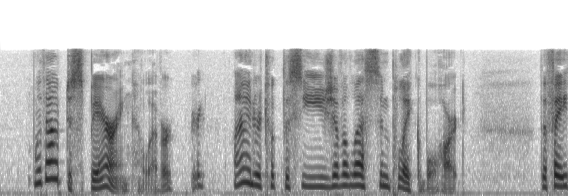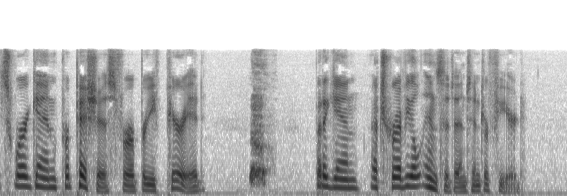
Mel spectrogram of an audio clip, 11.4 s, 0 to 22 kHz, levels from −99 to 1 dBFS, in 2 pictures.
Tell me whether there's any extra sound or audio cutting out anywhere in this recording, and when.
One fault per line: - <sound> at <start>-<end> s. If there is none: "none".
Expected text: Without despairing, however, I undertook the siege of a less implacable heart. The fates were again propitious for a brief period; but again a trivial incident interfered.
- laugh at 1.9-2.1 s
- bark at 8.2-8.5 s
